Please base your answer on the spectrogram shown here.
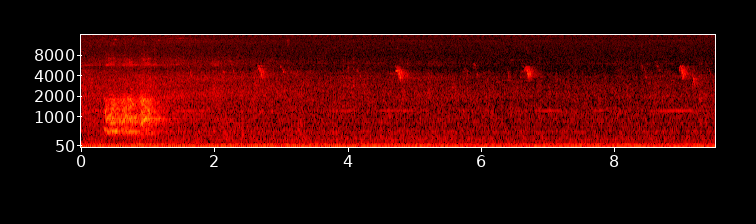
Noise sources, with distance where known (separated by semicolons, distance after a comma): dog barking or whining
